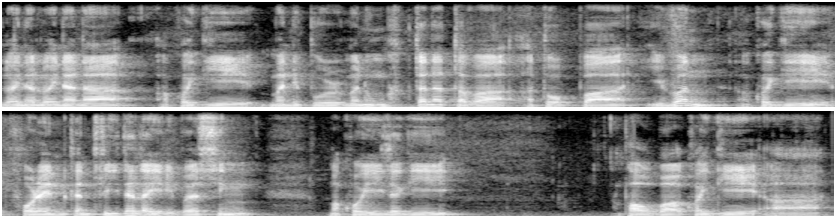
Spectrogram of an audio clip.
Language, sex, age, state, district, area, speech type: Manipuri, male, 18-30, Manipur, Imphal West, rural, spontaneous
